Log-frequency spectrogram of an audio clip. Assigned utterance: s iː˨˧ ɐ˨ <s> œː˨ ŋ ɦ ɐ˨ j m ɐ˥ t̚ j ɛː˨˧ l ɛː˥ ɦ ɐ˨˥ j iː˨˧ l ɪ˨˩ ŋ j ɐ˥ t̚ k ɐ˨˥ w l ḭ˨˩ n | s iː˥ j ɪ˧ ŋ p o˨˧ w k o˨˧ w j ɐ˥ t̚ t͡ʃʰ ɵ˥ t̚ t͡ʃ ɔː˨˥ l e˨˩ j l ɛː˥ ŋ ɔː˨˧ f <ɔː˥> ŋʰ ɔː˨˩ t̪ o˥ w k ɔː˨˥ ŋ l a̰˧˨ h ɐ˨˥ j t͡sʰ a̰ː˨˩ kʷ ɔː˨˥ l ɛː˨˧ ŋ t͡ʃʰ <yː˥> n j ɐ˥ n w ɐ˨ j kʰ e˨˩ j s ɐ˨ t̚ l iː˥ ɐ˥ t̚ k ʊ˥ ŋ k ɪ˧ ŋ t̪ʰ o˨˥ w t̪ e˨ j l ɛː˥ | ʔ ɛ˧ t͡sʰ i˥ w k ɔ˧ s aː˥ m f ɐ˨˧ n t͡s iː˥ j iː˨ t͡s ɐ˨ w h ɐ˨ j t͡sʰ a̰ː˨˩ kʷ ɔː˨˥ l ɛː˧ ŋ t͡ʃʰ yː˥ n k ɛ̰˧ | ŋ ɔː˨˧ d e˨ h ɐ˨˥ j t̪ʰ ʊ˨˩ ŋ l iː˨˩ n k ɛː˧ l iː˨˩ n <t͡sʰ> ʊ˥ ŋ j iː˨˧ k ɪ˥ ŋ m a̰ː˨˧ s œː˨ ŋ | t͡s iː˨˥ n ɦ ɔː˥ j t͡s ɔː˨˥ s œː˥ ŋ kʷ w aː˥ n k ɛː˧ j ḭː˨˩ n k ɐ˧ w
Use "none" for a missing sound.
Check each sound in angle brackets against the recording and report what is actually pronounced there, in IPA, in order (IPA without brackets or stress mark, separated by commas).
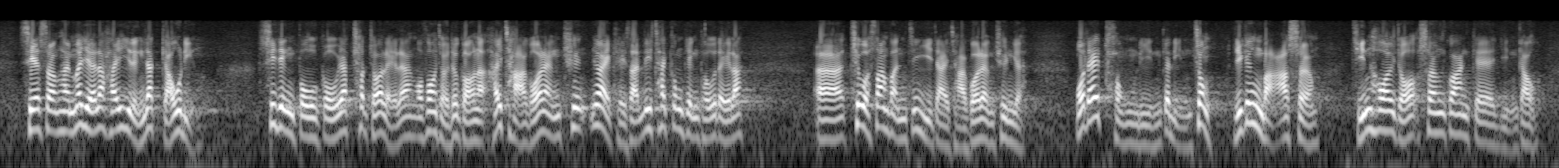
s, ɔː˥, yː˥, t͡s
